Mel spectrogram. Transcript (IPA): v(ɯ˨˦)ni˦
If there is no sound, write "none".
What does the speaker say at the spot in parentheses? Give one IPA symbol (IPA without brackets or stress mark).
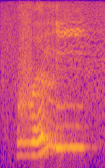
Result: ə˨˦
